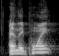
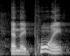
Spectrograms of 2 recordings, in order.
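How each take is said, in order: Both takes have the same delivery.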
